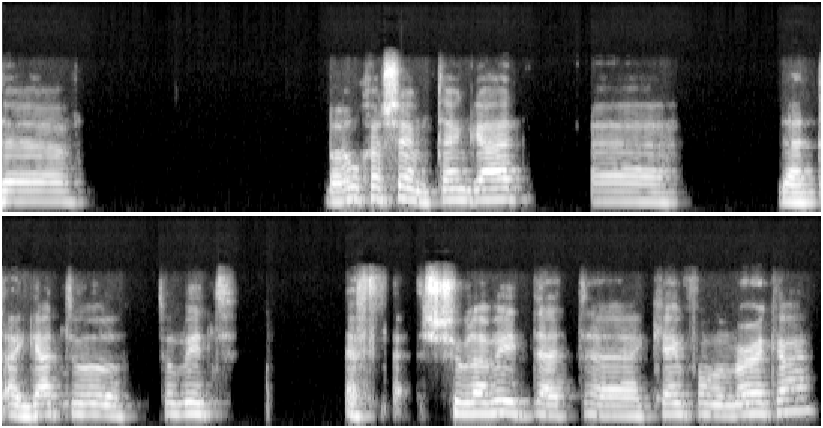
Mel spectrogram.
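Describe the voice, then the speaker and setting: A middle-aged Israeli man, a native Hebrew speaker, guest in an interview, speaking haltingly in simple phrases. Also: fairly high pitch, a little mellow. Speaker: interview guest, bereaved father. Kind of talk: casual conversation. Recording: dull lo-fi sound.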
